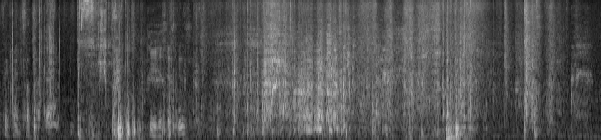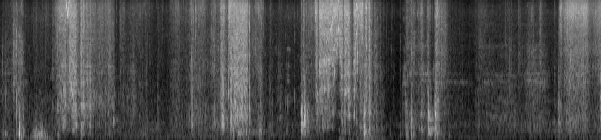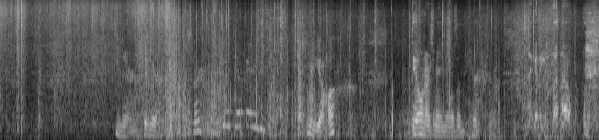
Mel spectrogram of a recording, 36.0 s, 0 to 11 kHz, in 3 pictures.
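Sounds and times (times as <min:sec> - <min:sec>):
cardboard packaging rustling and tearing: 0:04.7 - 0:11.2, 0:12.6 - 0:19.8, 0:23.2 - 0:35.7.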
